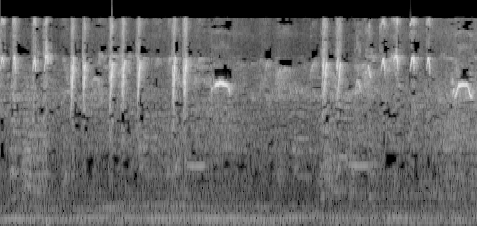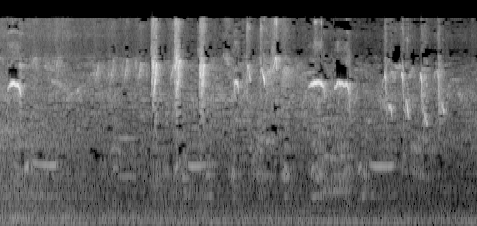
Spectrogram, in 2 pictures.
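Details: Olive-backed sunbird singing vigorously, a lure recording to draw birds in: dense bursts of high ticking chirps, repeated doubled whistled notes and occasional lower short whistles, over a steady low hum.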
